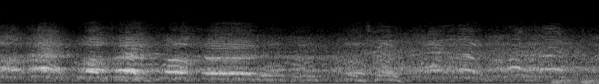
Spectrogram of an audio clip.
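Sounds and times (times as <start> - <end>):
football crowd chanting in a stadium: 0.0 - 5.9.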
